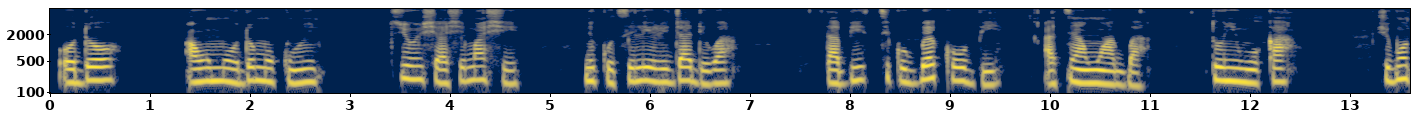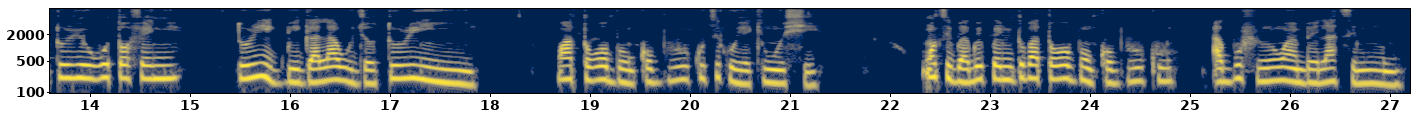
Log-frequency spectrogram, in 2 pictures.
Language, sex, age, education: Yoruba, female, 46-60, tertiary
